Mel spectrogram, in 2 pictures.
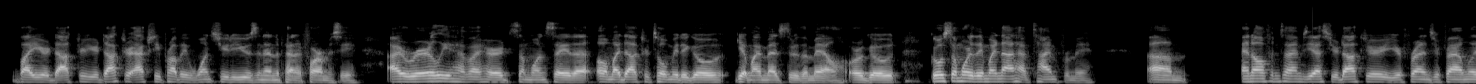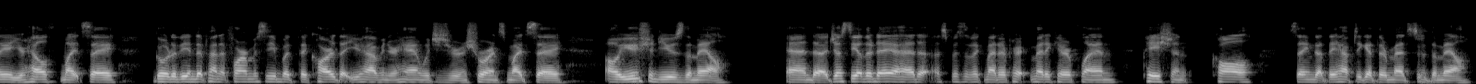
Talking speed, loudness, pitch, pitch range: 225 wpm, -23 LUFS, 115 Hz, 105-125 Hz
